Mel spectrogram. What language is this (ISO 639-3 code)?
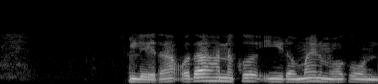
tel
